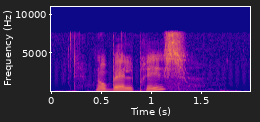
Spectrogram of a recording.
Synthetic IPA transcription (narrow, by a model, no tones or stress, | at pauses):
nʊbɛlpʰʁiːs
